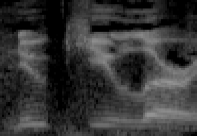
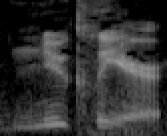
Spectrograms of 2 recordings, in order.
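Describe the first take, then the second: First: The word is said like nucular. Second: The word is said like new-clear. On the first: The speaker calls it wrong. "Nuclear is wrong" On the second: The speaker calls it right. "It's nuclear"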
